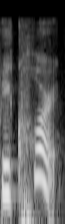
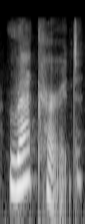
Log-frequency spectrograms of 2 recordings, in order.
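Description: First: It is said the way the verb is. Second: It is said the way the noun is. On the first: It means to record something. "它做动词的发音我们会更熟悉，读作record" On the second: It names a record or means record-breaking. "作为形容词和名词的时候读作record"

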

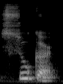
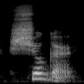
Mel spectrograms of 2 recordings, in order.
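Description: First: The word begins with a plain s sound. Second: The word begins with an sh sound. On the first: The speaker calls it wrong. "有很多同学会把它读成sugar，不对啊" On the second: The speaker calls it right. "应该是sugar"

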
